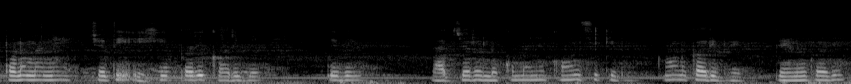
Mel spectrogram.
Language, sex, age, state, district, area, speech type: Odia, female, 18-30, Odisha, Sundergarh, urban, spontaneous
